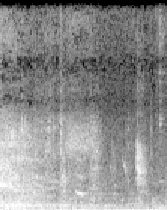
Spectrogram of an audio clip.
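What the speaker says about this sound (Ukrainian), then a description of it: "півень кричить" A rooster crows faintly in the distance over a constant background hiss, with a few soft clucks.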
